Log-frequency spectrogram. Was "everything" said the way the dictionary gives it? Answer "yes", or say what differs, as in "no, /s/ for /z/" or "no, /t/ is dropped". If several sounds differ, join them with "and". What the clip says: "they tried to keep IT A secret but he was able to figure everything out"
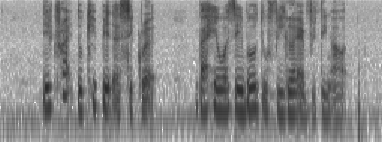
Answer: no, /t/ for /θ/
